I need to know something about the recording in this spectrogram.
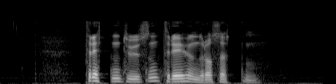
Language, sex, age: Norwegian, male, 31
